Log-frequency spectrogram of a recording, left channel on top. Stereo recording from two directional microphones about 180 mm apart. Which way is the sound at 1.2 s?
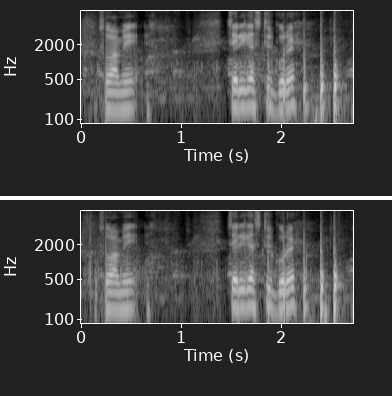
35° right (ahead or behind).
